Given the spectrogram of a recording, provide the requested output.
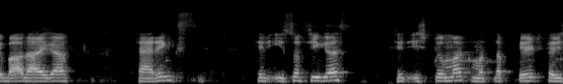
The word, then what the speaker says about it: oesophagus: The mouth, pharynx, इसोफेगस, ये OESOPHAGUS ओइसोफेगस लिखा है, लेकिन इसको प्रोनाउंसिएशन करना है, इसको बोला जाता है इसोफेगस। क्या बोलना है? Esophagus. ओम कुमार, आवाज जा रही है? Yes, sir. तो ये लिखा है ओइसोफेगस, लेकिन प्रोनाउंस करना है इसोफेगस।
